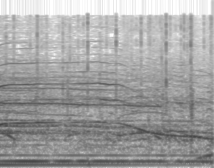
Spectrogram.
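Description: Live gospel music holding a sustained chord, with a steady low bass note under it, while voices in the crowd cheer and whoop over it.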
